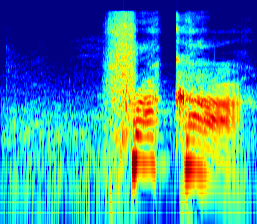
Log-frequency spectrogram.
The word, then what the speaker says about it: fracas: Where there is disorder, we say there is fracas. The S is silent.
